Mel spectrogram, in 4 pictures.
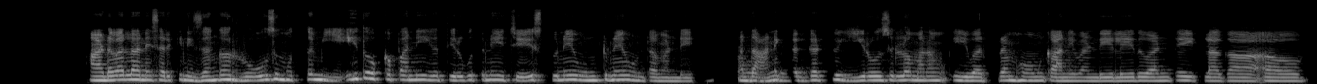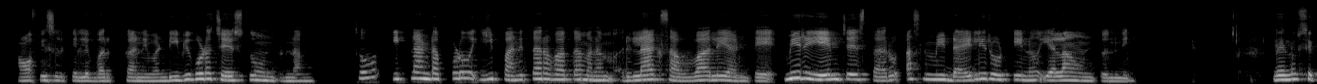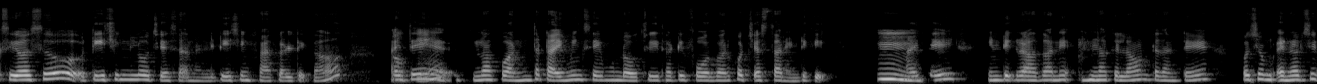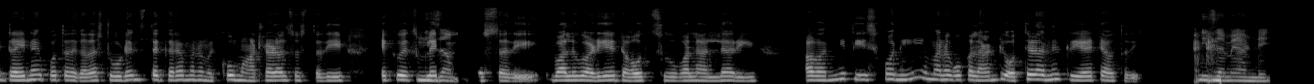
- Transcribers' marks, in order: other noise; in English: "వర్క్ ఫ్రమ్ హోమ్"; in English: "వర్క్"; in English: "సో"; in English: "రిలాక్స్"; in English: "డైలీ రొటీన్"; tapping; in English: "సిక్స్ ఇయర్స్ టీచింగ్‌లో"; in English: "టీచింగ్ ఫ్యాకల్టీగా"; in English: "టైమింగ్స్"; in English: "త్రీ థర్టీ ఫోర్"; in English: "ఎనర్జీ డ్రైన్"; in English: "స్టూడెంట్స్"; in English: "ఎక్స్‌ప్లెయిన్"; in English: "క్రియేట్"; throat clearing
- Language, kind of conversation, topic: Telugu, podcast, పని తర్వాత విశ్రాంతి పొందడానికి మీరు సాధారణంగా ఏమి చేస్తారు?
